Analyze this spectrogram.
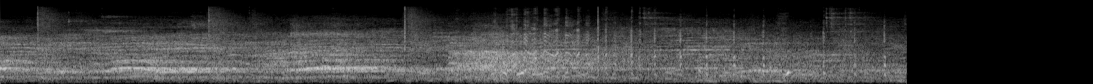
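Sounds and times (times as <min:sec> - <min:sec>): murmur of spectators: 0:00.0 - 0:09.1.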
